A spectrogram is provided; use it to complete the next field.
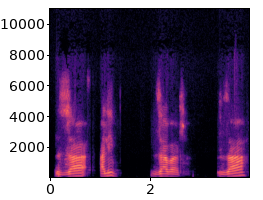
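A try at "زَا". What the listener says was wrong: টান দেন, একালিপ টান হয়নি কিন্তু।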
